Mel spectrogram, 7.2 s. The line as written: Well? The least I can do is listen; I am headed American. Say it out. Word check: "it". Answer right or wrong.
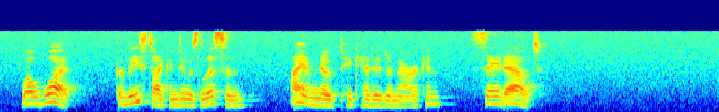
right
